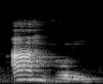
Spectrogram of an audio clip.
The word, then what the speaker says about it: árvore: a palavra, ou seja, a sílaba ar, que é a antepenúltima.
